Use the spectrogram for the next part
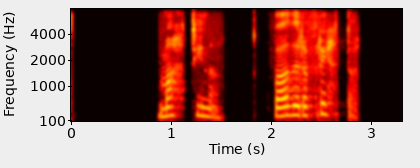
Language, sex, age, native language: Icelandic, female, 30-39, Icelandic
